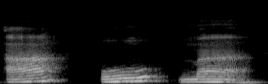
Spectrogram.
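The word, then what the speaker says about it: ॐ: So even the mantra Om, for example, has 3 syllables. A, U, Ma. A, U, Ma. These 3 syllables have different qualities to them.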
